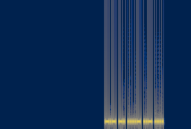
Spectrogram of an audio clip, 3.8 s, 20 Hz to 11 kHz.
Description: Morse code, heard as a keyed tone, about 47 wpm, 700 Hz. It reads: KN4UH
